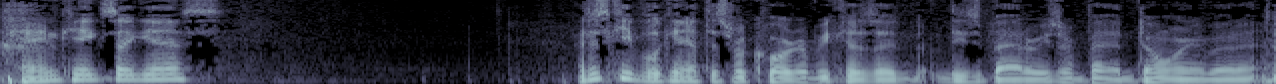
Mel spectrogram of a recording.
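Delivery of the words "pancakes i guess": mock hesitant, doubtful, unsure reply, pitched up. Imitating the other speaker's answer about pancakes: imitating a hesitant answer. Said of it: "You said that like you're just like".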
